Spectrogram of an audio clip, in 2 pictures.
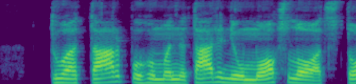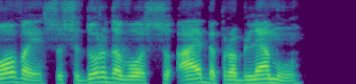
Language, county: Lithuanian, Kaunas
